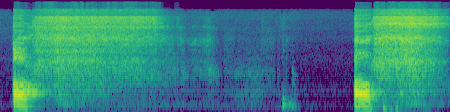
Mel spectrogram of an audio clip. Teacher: नीचे का होठ ऊपर के दो दांत सामने वाले जब वो बैठ जाएंगे नीचे के होठ पे वो उसका मखरज । तो पीछे से जो हवा आप प्रेशर से ढकलेंगे तो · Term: फ का मखरज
